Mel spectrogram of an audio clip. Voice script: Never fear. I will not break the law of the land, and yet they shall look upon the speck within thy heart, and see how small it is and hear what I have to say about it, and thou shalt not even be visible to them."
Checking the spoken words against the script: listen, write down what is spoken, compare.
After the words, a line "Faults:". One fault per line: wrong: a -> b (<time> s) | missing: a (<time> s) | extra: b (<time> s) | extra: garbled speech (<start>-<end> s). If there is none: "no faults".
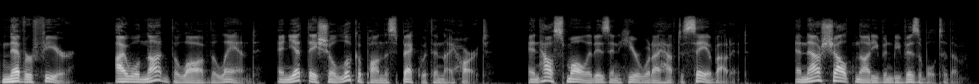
Never fear. I will not the law of the land, and yet they shall look upon the speck within thy heart, and how small it is and hear what I have to say about it, and thou shalt not even be visible to them."
Faults:
missing: break (1.7 s)
missing: see (5.4 s)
